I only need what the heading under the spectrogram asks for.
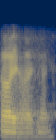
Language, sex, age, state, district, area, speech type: Goan Konkani, male, 18-30, Goa, Murmgao, rural, conversation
